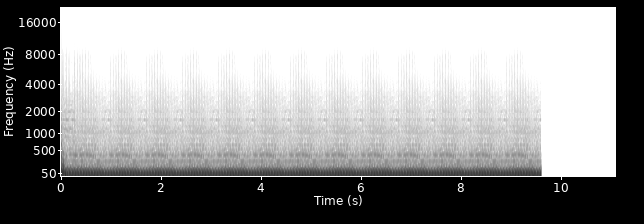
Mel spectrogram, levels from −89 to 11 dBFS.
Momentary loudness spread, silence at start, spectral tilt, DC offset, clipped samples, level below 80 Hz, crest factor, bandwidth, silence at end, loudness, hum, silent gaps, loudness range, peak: 1 LU; 0 s; -10 dB/octave; under 0.1%; under 0.1%; -18 dBFS; 10 dB; 1.6 kHz; 1.45 s; -25 LUFS; none; none; 1 LU; -8 dBFS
